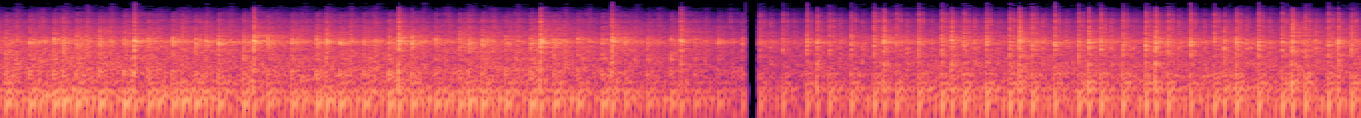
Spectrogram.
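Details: Harley-Davidson EVO V-twin after EFI-to-carburetor conversion, test run: uneven loping beat near three pulses a second with light top-end clatter, running steadily with no clear fault.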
